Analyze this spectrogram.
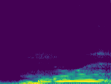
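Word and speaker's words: Maire: you um well um Mora o'keef that's spelled m a i r e o'keef um is an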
